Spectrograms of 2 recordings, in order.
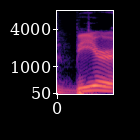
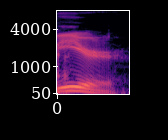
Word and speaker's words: Veer: I thought it was beer and Shanky. Well, it's with Veer and Shanky. Yeah. Veer. Yeah. Veer and Shanky. Beer with a V, like victory. Veer.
